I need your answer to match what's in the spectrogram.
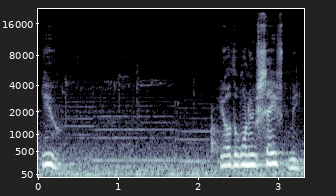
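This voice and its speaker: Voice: mid-range voice, slow pace, dark tone, close to an everyday voice. An actor playing a polite, worried young boy of noble birth in a fantasy video game. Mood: grateful, worried. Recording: long echoing reverb, music behind. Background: game music.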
